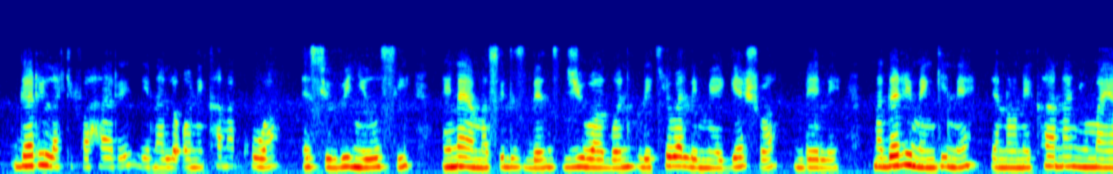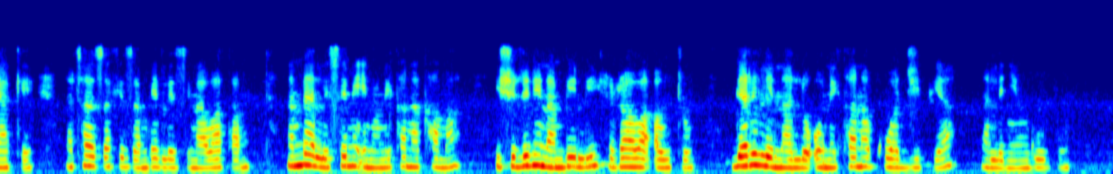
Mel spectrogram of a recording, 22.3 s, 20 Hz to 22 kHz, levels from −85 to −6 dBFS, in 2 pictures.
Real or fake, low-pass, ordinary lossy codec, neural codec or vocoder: real; 7.2 kHz; Opus, 24 kbps; none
